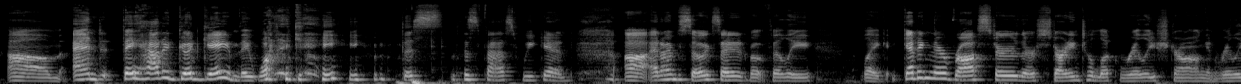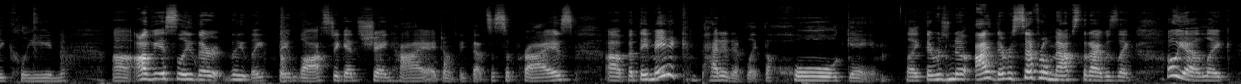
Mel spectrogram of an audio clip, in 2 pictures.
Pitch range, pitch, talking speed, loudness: 170-235 Hz, 195 Hz, 185 wpm, -25 LUFS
